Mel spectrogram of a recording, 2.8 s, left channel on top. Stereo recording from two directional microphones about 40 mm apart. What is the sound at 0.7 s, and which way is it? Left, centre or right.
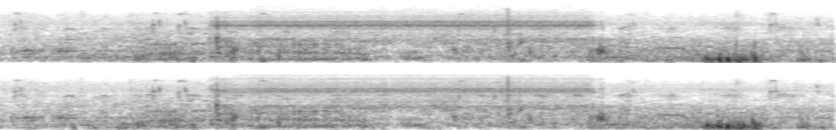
Boat, right.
